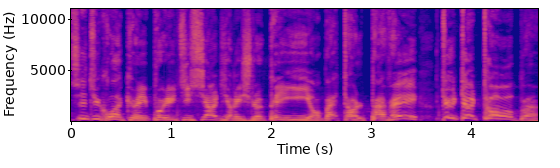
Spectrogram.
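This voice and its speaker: A put-on character voice, raised and projected, comes at a moderate pace. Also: man, high pitch for a man. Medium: dub. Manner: brusque, headstrong.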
